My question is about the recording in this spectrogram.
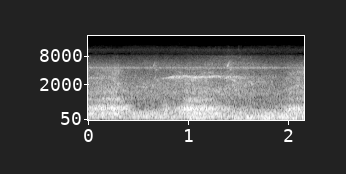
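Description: Faint outdoor background with a distant bird giving thin, drawn-out whistles, one about a second in.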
